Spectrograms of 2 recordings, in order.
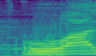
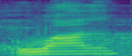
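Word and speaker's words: wall: ए के बाद double L है तो ऐसा उच्चारण किया जाएगा toll W A double L वाल हो गया डब्लू ए डल एल वाल ऐसे पढ़ेंगे वाल डब्लू ए डल एल वा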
